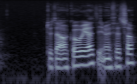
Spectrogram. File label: "agoriad", Welsh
